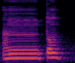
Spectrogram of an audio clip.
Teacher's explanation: نون ساکن میں اخفا ہوگا کیونکہ نون ساکن کے بعد حروف اخفا میں سے تا آ رہی ہے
